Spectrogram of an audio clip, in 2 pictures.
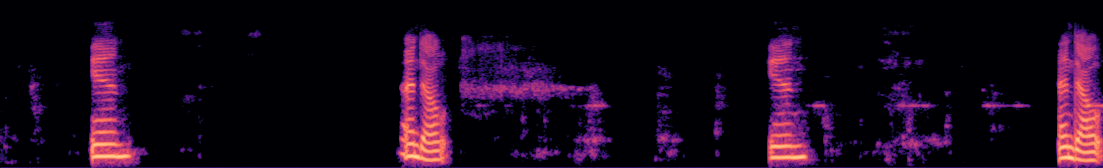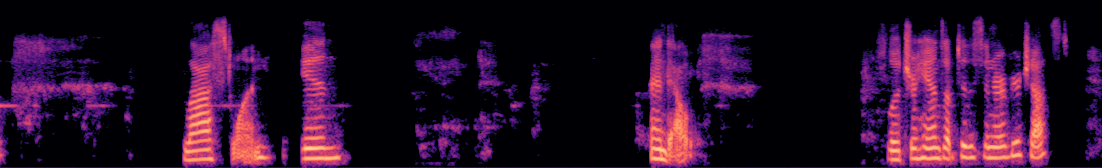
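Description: A woman calls out short words in a lively voice, pausing between them.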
